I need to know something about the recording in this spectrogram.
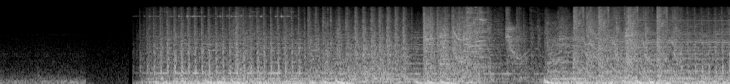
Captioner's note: dramatic music; gunfire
